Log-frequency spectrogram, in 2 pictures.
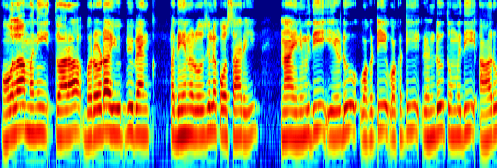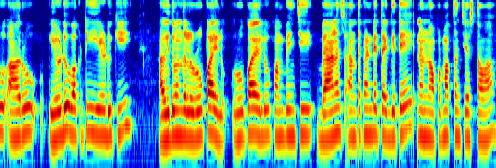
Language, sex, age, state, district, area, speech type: Telugu, male, 18-30, Andhra Pradesh, Vizianagaram, rural, read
